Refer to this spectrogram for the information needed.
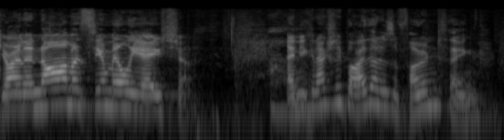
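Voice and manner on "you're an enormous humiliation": put-on loud Boston accent. Recalling playing Johnny Depp's mother in a film: Boston accent. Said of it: "I played Boston. I was like, ... It's me doing my Boston voice".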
